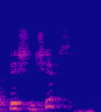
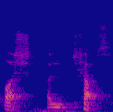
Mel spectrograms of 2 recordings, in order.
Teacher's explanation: New Zealanders can't pronounce their vowels. They can't pronounce their I's. So when we order fish and chips, they order fush and chops.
